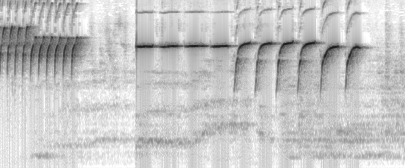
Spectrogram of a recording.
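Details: Caged male canary in an excited state, urging a female to mate: a rapid high trill, a short break, a steady pure whistled tone, then about seven loud downslurred notes repeated in quick succession.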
